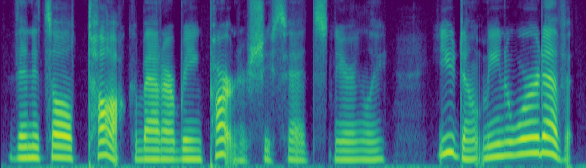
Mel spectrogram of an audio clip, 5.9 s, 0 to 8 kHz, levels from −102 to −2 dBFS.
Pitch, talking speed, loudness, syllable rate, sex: 190 Hz, 185 wpm, -19 LUFS, 4.4 syllables/s, female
